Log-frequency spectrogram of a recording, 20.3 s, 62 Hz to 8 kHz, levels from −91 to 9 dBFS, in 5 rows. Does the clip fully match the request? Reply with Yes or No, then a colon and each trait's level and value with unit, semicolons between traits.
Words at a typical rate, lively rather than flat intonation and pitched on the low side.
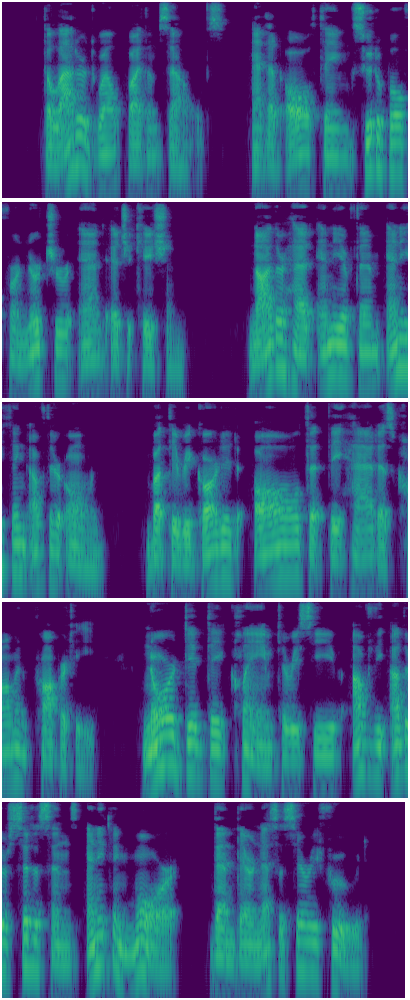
Yes: average, 145 wpm; wide, 6.2 semitones; low, 100 Hz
